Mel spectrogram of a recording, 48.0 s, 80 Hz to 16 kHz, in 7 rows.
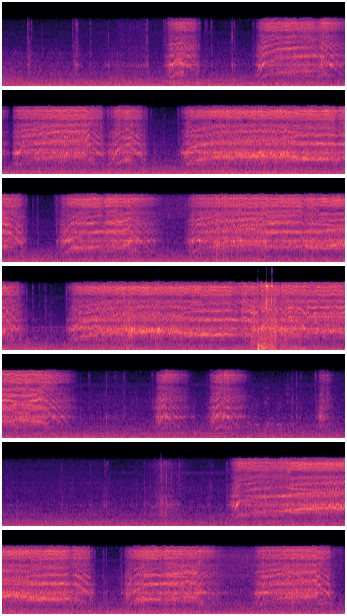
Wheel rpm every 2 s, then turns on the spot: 0, 20, 70, 120, 100, 110, 190, 100, 60, 190, 90, 170, 190, 190, 40, 20, 10, 0, 10, 70, 190, 110, 120, 100.
2-4 36-38 42-44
